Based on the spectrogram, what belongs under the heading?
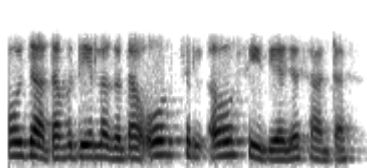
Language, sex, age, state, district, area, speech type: Punjabi, female, 30-45, Punjab, Firozpur, urban, conversation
